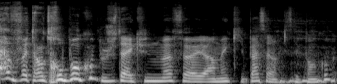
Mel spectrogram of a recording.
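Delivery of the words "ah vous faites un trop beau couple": mock shouting, much higher, louder. Retelling how a drunk man yelled at passersby, retelling a shout. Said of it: "il leur criait dessus et tout".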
